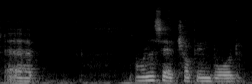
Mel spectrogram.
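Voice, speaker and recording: A woman's voice: low-pitched, fairly even intonation, normal speed, warm tone. A young woman from South Africa, chatting casually and rambling a little as she works at her craft desk, poking fun at herself as she goes. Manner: chatty, rambling, self-deprecating. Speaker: craft vlogger. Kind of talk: casual crafting tutorial chat.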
